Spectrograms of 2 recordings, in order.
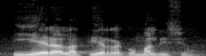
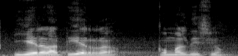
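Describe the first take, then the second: No difference in how they are said.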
